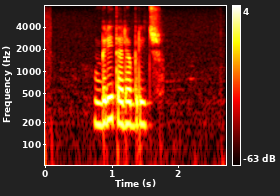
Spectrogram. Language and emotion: Russian, neutral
